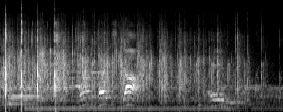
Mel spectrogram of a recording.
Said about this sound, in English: And everybody say, in Jesus' name, give the Lord another mighty hand clap of praise tonight.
